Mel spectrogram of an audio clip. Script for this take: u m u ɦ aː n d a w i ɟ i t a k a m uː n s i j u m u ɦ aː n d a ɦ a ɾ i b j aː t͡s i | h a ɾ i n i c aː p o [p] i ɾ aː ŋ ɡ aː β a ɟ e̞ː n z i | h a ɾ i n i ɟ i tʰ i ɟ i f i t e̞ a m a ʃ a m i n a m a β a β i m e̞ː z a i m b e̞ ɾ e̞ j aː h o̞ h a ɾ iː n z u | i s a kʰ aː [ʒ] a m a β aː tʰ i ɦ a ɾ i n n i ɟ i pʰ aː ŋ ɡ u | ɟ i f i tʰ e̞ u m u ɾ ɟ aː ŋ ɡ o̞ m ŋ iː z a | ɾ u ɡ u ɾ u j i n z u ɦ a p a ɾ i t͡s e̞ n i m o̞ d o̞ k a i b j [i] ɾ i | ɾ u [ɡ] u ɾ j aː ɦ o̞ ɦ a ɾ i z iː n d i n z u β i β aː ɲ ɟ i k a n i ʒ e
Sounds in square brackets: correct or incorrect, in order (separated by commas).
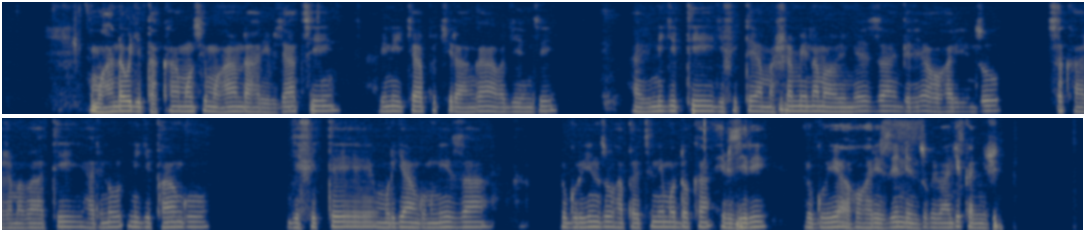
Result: incorrect, correct, correct, correct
